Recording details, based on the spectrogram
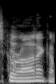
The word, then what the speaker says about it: Skoronek: It's Skoronek. It's Skoronek, I'm sorry. – And it was a game late. – It's a fine. – Rhymes with colonic.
